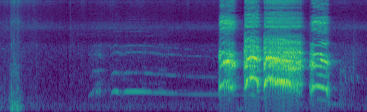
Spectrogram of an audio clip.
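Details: Red junglefowl calling: a faint, drawn-out tonal note first, then a loud, harsh crow broken into several rough bursts over about one and a half seconds near the end, with a brief thump at the start.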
